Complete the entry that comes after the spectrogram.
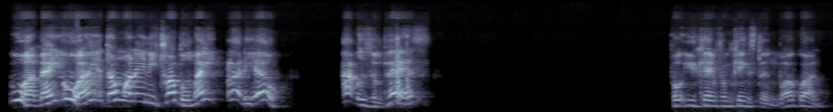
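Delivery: put-on high, loud, frightened Cockney accent; hammed-up scared Cockney bloke backing down; mock Cockney. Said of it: "they'll have you speaking Cockney".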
